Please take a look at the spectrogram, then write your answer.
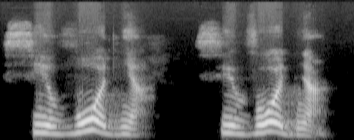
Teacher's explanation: We write сегодня, but we pronounce сегодня. We pronounce v instead of g.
